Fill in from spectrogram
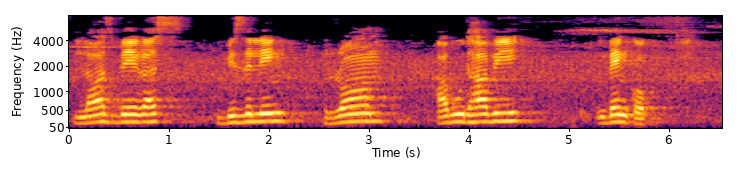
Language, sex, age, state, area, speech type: Sanskrit, male, 18-30, Madhya Pradesh, rural, spontaneous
